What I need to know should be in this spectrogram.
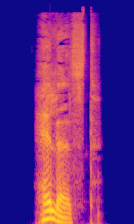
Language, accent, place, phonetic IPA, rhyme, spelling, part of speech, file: German, Germany, Berlin, [ˈhɛləst], -ɛləst, hellest, verb, De-hellest.ogg
- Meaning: second-person singular subjunctive I of hellen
